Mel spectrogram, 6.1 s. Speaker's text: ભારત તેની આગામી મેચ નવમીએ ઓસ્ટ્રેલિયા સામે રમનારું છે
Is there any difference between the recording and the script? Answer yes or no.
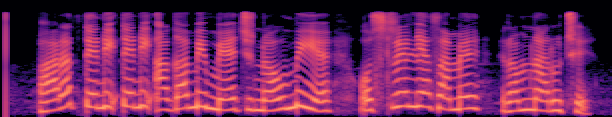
yes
